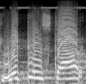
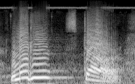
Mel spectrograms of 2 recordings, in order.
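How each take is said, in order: First: "little star" with a stressed double T; wrong doubled T. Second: "little star" drawn out slowly, one light T; correct single T. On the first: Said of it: "it is not little star". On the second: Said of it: "it is little star". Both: Shown as a demonstration.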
